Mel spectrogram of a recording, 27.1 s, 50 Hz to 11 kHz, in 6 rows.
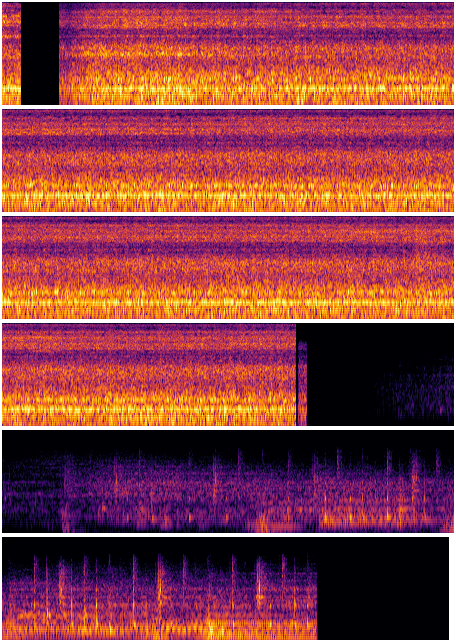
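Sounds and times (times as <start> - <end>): metalworking lathe running: 0.0 - 16.5.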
